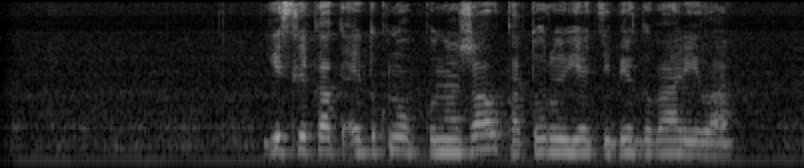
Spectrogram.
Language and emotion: Russian, neutral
